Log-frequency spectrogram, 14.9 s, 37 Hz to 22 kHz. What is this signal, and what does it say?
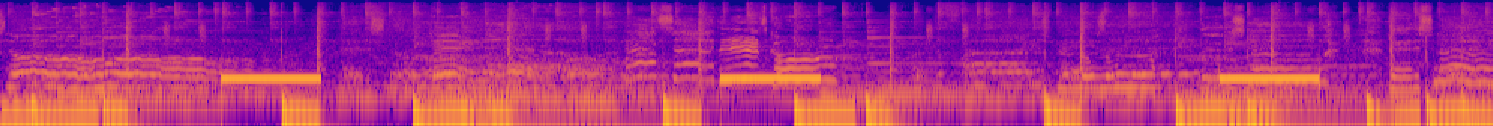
Ringback tone (Europe, 425 Hz).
